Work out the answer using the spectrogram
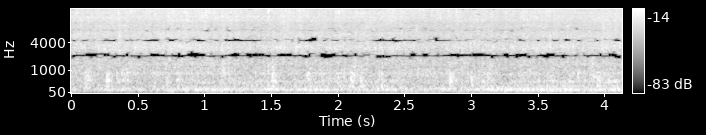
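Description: Beans, onion and a dried red chilli frying in coconut oil in a metal kadai: a steady sizzle, with faint scrapes of a spatula stirring them.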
